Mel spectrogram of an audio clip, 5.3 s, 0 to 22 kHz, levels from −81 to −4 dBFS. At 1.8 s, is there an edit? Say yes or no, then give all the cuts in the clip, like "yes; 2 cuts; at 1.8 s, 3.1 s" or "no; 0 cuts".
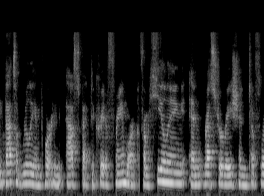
yes; 2 cuts; at 1.8 s, 2.7 s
